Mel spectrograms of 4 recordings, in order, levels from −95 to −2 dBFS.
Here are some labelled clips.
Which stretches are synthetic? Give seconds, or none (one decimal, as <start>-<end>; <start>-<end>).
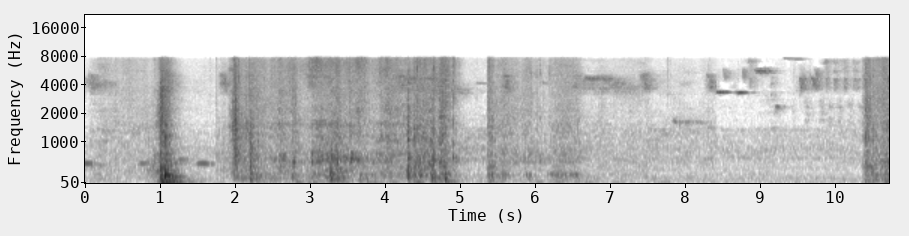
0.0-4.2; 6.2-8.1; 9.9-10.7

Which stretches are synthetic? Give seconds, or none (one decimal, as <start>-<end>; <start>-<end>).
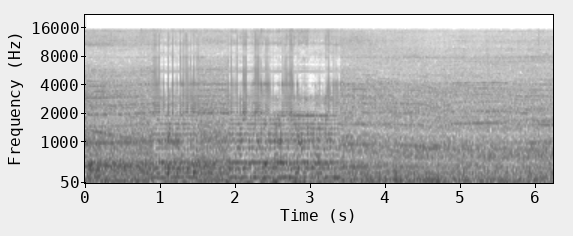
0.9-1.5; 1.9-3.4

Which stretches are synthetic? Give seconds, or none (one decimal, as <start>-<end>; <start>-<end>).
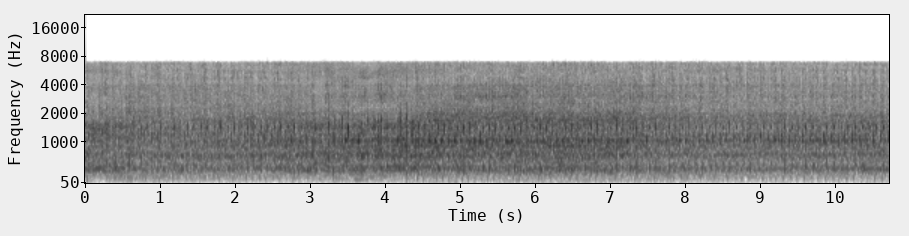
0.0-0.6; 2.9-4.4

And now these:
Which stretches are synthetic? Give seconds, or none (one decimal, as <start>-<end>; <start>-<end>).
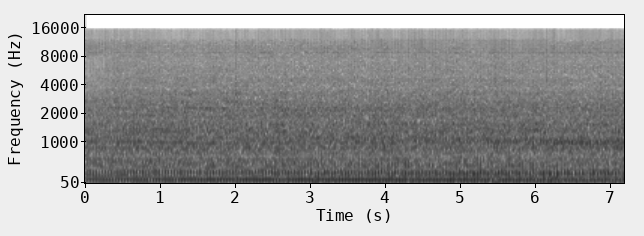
5.4-6.0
